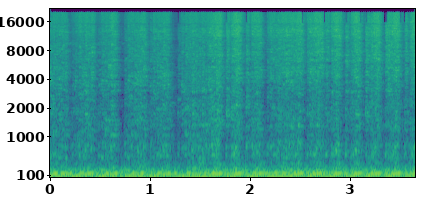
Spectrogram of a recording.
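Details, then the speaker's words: Mustang with a welded, reinstalled transmission and fuel pump wired straight to the battery, driven cold with no warm-up: loud low drone with uneven lumpy pulses; rough running, owner suspects misfiring, later stalls and may not leave first gear. "Going backwards. Alright, we're moving. Sounds like it's misfiring for sure."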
